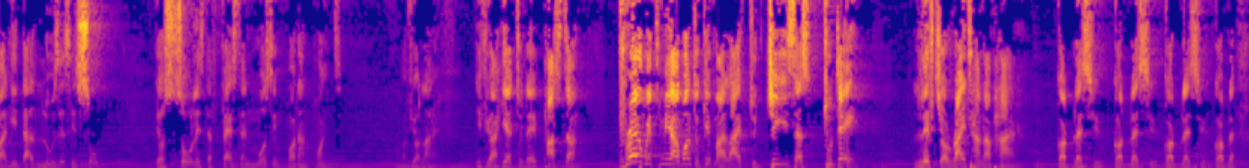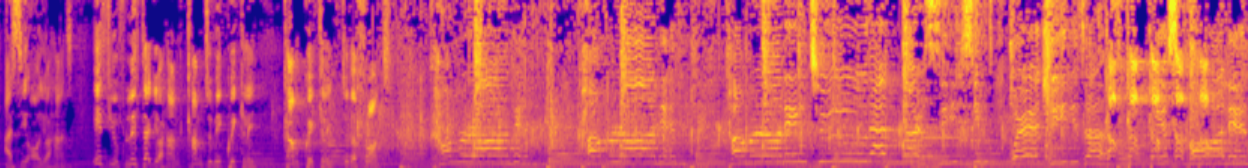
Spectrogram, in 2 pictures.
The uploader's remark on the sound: Preached at the First Love Church, University of Ghana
